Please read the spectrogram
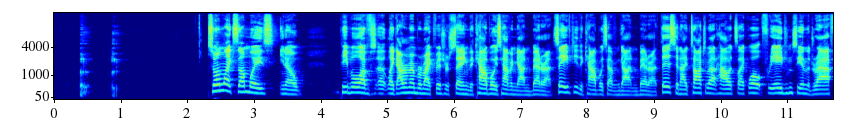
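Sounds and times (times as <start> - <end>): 
short loud burps: 0.4 - 1.2
speech: 2.4 - 11.6.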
